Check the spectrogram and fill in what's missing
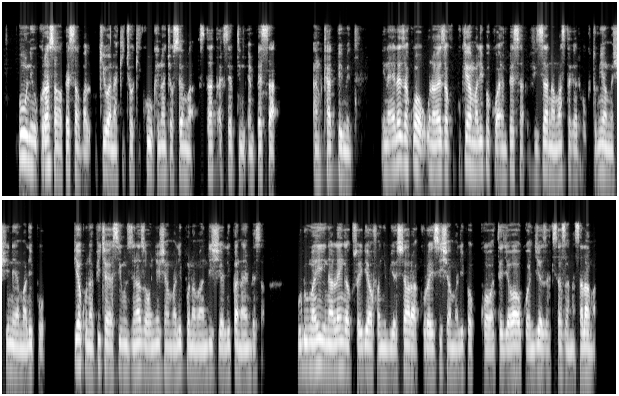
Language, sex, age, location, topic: Swahili, male, 25-35, Wajir, finance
